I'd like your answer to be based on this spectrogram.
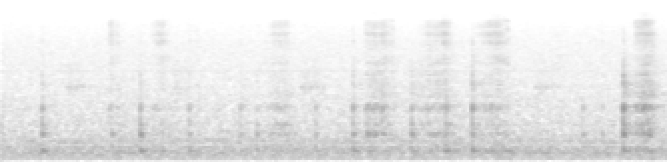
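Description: A pencil scratches sketch lines across the flat top of a solid, dark-stained wooden child's stool, making a quiet, dry rasp with six sharper ticks as the tip strikes the wood. A faint steady low hum sits underneath.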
